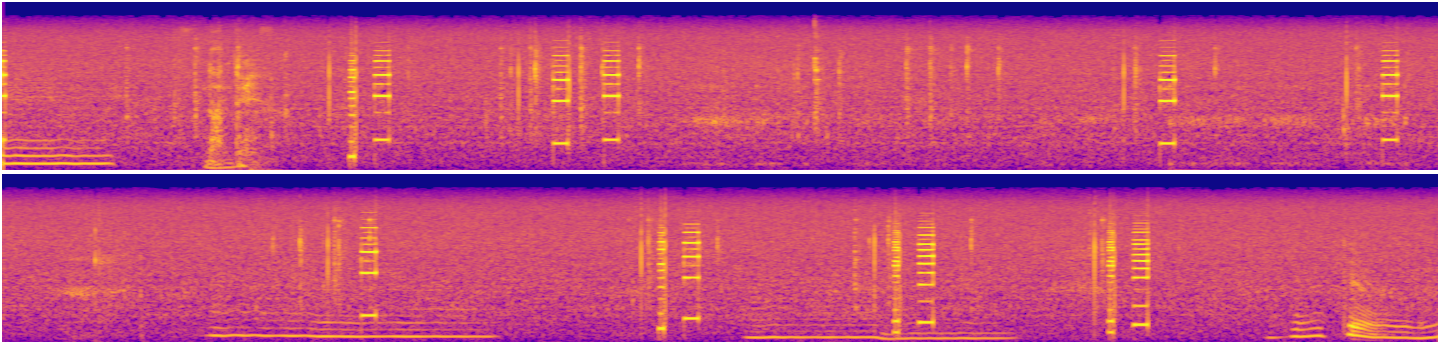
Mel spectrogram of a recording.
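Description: Guitar Pro notation software playing back preview notes as they are entered: a dozen or so short, high electronic note blips. There are also three longer low tones, each holding steady and then stepping down in pitch: one at the very start, one about twelve seconds in and one about sixteen seconds in.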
